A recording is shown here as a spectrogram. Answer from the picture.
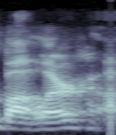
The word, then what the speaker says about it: Beutler: Yeah, so name is Jason Beutler. The last name is spelled weird. It's got an E in there. We say it's spelled B-E-U-T-L-E-R.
